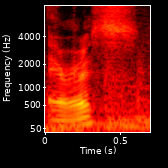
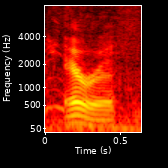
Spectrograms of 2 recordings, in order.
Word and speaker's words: Aerith: the original questionable translation and it was eros and I know her it's eros for so long but then I play Kingdom Hearts and they say Aerith and I'm like okay that's what was that about I do the research it's like oh it's always era okay well I'm gonna call her era because that's the way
